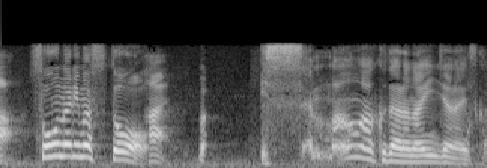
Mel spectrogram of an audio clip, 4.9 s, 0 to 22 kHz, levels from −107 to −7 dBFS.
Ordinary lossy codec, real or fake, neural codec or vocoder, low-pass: none; real; none; 7.2 kHz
